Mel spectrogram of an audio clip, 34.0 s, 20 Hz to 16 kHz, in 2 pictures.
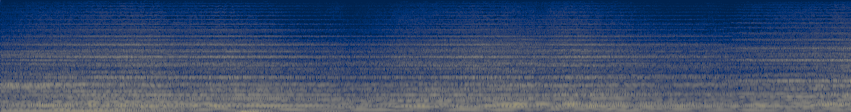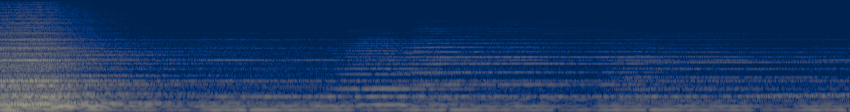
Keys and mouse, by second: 1.8 ctrl+KP_Add, 2.3-2.9 ctrl+KP_Add, 3.8 ctrl+KP_Add, 3.9 ctrl+KP_Add, 4.1 ctrl+KP_Add, 4.2 ctrl+KP_Add, 4.3 ctrl+KP_Add, 5.1 g, 5.3 y, 6.3 Escape, 7.0 o, 7.6 g, 7.8 y, 12.7 click, 13.5 Tab, 19.6 middle drag, 23.9 z, 24.9 middle click, 33.7 middle click.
